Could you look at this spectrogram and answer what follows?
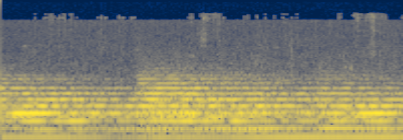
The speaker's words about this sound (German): Apropos Ulmer Münster. Stellt euch mal vor, ihr seid ganz hoch oben im Turm und hört dann die Glocken läuten, pünktlich zur vollen Stunde.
